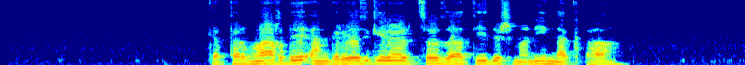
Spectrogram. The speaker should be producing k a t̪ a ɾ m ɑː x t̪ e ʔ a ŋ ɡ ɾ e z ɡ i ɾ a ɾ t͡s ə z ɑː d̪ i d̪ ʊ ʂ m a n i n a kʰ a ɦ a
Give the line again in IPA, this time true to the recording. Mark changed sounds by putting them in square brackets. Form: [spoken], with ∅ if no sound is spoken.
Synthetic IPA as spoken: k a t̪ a ɾ m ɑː x [d̪] e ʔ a ŋ ɡ ɾ e z ɡ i ɾ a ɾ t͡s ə z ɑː [t̪] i d̪ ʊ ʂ m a n i n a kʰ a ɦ a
